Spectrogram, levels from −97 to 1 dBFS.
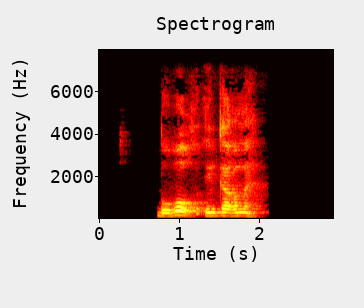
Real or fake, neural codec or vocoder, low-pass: real; none; 7.2 kHz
